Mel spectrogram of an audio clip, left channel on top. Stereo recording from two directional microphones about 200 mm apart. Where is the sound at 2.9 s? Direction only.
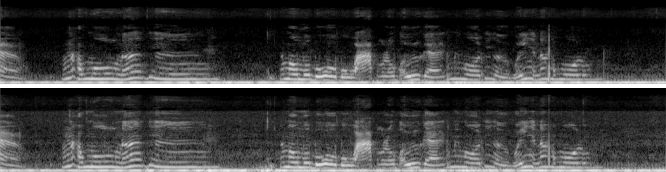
Centre (ahead or behind).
